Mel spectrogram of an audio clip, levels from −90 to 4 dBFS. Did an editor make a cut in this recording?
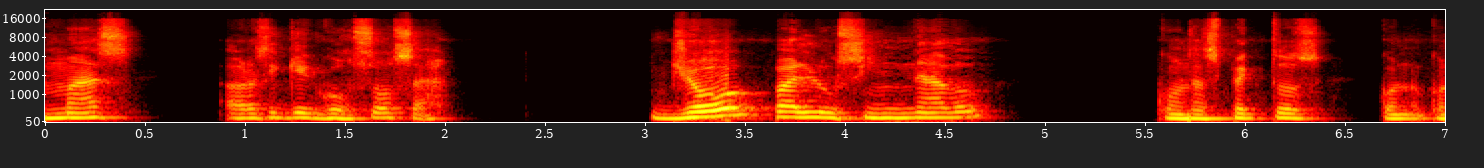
yes; 2 cuts; at 3.7 s, 5.7 s

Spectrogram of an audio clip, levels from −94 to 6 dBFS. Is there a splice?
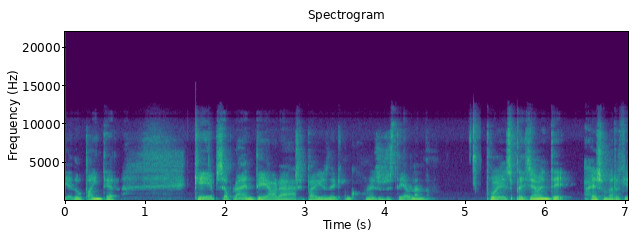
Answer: yes; 3 cuts; at 1.9 s, 2.9 s, 5.2 s

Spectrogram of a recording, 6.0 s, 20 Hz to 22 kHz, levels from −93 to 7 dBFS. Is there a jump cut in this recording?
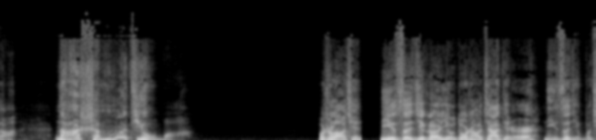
yes; 1 cut; at 3.6 s

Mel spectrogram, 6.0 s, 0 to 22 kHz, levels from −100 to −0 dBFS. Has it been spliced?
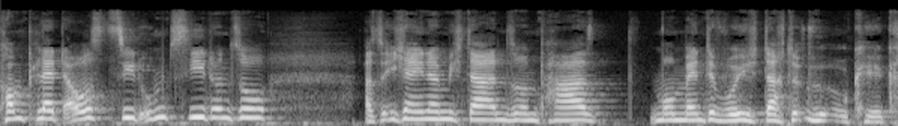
no; 0 cuts

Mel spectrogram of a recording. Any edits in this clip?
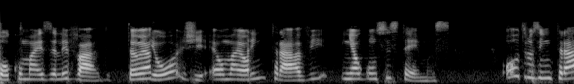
yes; 3 cuts; at 1.2 s, 1.5 s, 3.3 s

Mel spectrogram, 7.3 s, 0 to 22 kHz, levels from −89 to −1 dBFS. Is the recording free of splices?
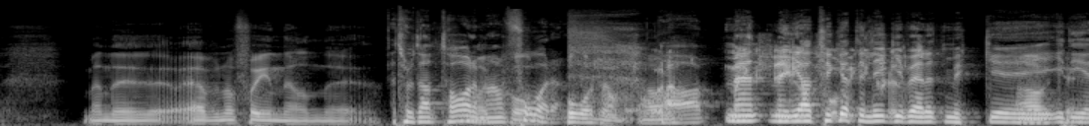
no; 2 cuts; at 2.6 s, 3.8 s

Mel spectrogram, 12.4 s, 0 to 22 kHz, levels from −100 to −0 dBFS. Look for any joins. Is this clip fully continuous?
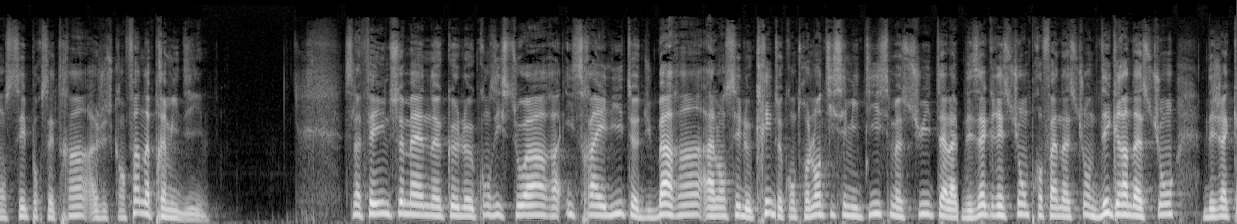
no; 2 cuts; at 7.8 s, 9.6 s

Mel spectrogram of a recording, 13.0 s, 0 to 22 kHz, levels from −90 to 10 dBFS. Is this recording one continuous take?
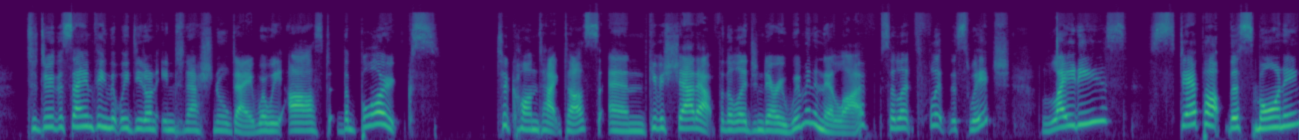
no; 2 cuts; at 2.3 s, 6.4 s

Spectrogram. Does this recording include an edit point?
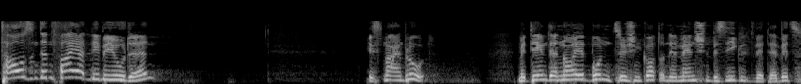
no; 0 cuts

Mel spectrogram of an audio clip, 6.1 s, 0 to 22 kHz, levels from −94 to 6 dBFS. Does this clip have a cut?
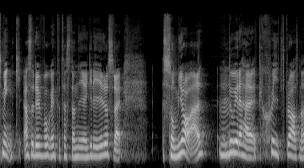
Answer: no; 0 cuts

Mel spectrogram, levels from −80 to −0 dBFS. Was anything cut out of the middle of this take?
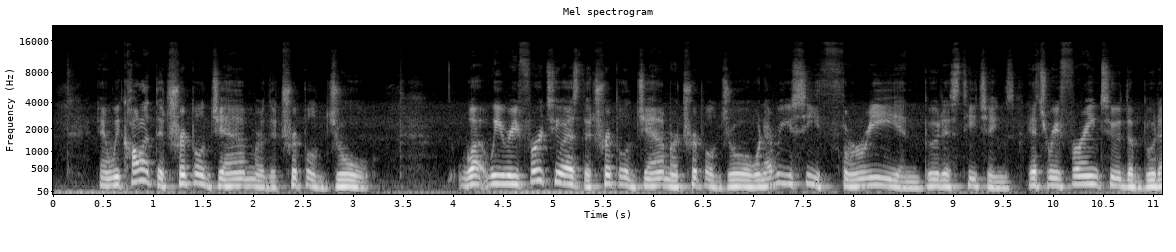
yes; 1 cut; at 9.7 s

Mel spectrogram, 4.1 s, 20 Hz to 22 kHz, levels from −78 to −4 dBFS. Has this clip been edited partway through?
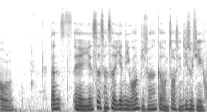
yes; 1 cut; at 0.9 s

